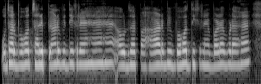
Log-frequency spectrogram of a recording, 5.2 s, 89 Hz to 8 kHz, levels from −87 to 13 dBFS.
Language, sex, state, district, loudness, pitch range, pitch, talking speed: Hindi, female, Jharkhand, Palamu, -17 LUFS, 250-260 Hz, 255 Hz, 205 wpm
